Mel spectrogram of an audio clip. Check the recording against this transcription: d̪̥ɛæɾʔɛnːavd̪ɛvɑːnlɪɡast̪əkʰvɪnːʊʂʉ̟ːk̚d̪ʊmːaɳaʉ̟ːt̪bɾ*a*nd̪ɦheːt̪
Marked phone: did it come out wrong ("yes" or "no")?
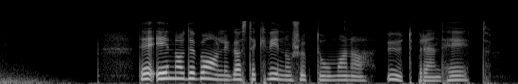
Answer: yes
